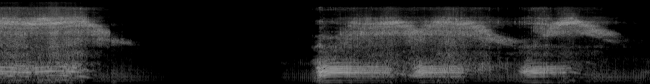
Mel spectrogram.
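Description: Small two-stroke revs in clean bursts with a pause between, picking up crisply and holding even; a healthy brush cutter.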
